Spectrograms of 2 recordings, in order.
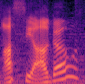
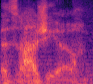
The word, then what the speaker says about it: Asiago: You said Asiago. Is it Asiago? Asiago. Asiago. I said Asagio. That's That's how really fun. overt That's way I more am. fun than Asiago.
